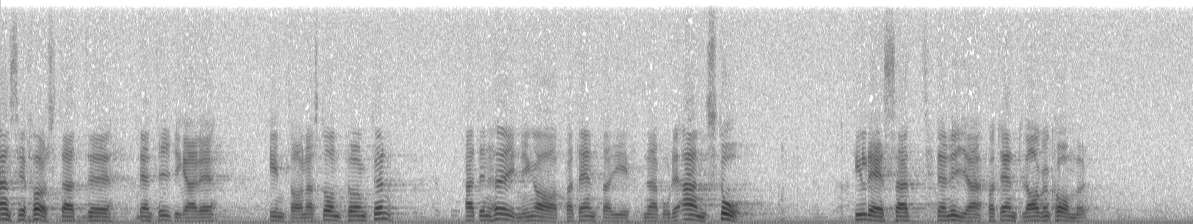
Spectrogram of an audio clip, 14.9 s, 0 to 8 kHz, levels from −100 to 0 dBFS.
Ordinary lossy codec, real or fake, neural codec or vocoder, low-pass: none; real; none; none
